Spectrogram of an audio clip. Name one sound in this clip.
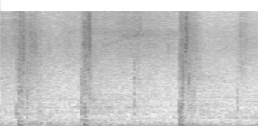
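Heavy knocks thud against wood.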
